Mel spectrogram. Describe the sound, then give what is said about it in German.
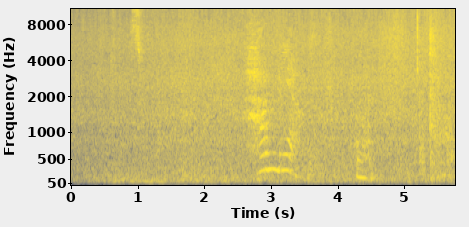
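A steady, broad roar of water rushing through a canal lock just below fills the background without a break, while a voice speaks briefly over it near the middle. “Und was hier so rauscht, das ist die Schleuse unten.”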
